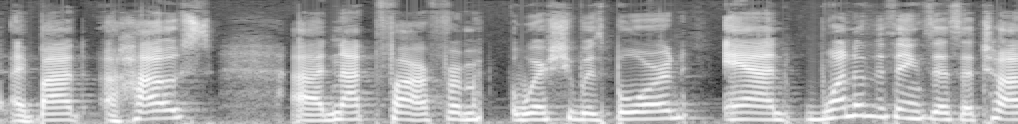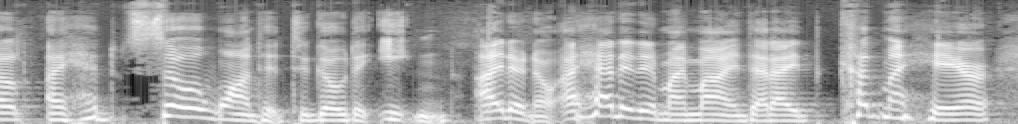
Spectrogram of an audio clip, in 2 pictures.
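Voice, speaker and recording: A woman hosting a radio interview, chatty and rambling, laughing often between her questions. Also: mid-range voice. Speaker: radio host. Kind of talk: casual interview chat.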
